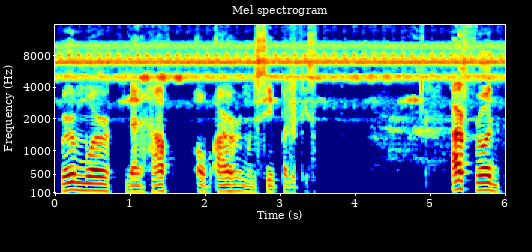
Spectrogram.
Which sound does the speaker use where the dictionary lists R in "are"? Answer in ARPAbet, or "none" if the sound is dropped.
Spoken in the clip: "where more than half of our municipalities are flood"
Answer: W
